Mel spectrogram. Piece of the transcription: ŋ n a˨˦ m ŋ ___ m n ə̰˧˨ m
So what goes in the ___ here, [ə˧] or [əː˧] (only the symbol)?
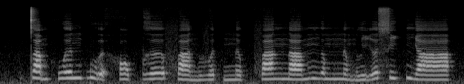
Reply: ə˧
